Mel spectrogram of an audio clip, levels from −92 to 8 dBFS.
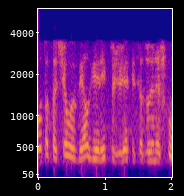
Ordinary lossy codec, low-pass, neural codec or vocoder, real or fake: MP3, 32 kbps; 5.4 kHz; none; real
